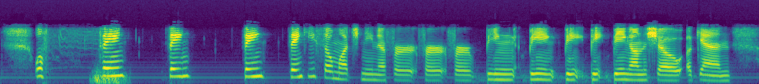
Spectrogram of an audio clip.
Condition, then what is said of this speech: Stuttering. I very, very rarely stutter on my name, which I don't know if it's because I don't use my name very often, or I don't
